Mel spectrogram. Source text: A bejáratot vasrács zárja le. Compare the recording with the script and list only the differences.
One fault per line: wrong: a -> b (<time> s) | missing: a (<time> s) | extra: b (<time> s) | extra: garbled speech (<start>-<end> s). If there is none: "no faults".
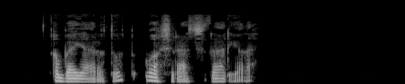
no faults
